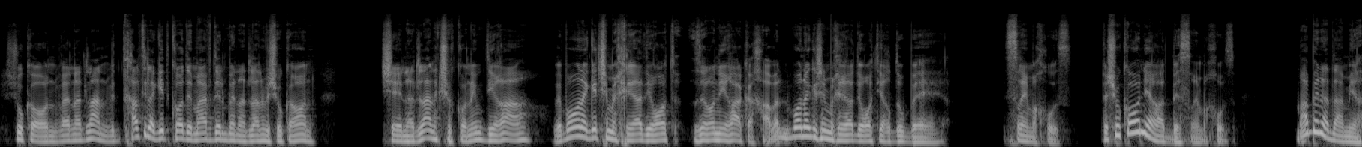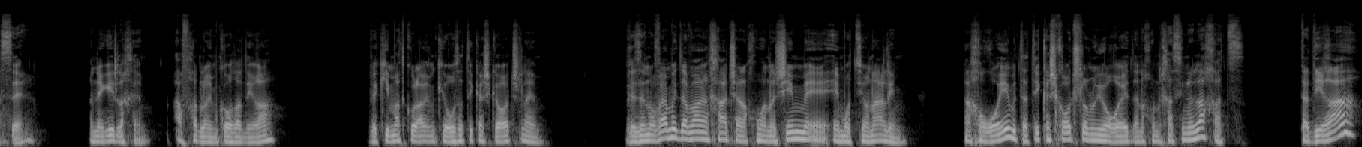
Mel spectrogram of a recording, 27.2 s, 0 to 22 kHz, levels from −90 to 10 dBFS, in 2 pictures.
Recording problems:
none

